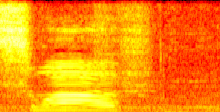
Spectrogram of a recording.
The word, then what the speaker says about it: Sauv: game suea Eve so they I'm like its suave that's not I know not expose swab I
